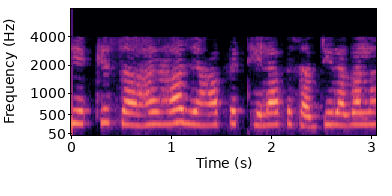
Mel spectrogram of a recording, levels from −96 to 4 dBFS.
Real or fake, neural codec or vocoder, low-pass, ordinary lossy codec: real; none; 7.2 kHz; AAC, 16 kbps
